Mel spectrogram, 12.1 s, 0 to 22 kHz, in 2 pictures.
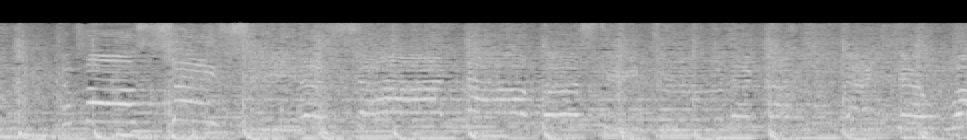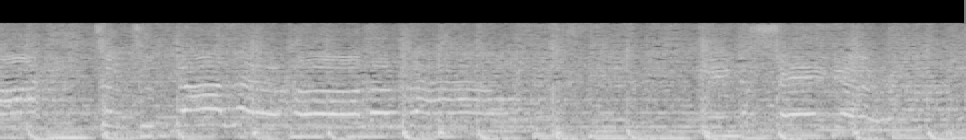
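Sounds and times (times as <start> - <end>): pop band playing: 0.0 - 12.0
woman singing: 0.0 - 12.0.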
